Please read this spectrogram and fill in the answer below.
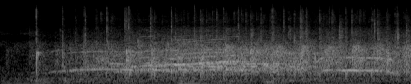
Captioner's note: audience clapping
